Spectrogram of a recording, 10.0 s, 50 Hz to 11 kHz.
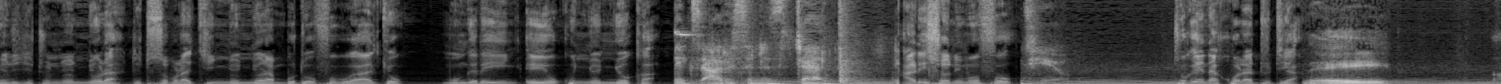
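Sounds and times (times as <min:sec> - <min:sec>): background music with low drone: 0:05.2 - 0:10.0
man talking: 0:07.8 - 0:09.3.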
